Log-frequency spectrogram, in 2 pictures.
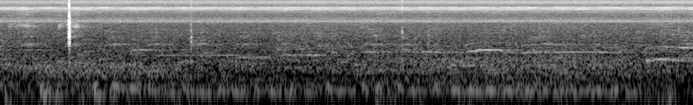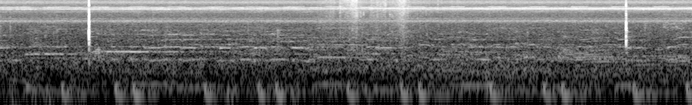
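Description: A steady, high-pitched insect chorus drones without a break. Three sharp clicks cut through it: about a second in, about halfway, and near the end.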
